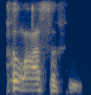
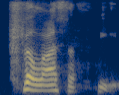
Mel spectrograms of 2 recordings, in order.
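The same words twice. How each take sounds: First: It starts with a breathy P sound. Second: It starts with an F sound. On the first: "the P H is just that a P sound, but you aspirate it? Puh, puh" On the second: "with an F sound"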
